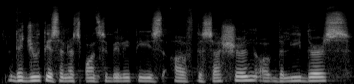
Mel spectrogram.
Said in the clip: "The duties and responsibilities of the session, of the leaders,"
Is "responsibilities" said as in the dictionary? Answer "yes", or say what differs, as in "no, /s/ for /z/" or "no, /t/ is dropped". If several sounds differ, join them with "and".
no, /s/ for /z/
